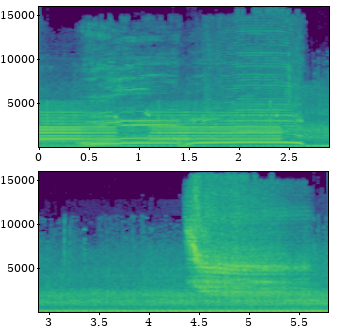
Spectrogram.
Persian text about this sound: اون نگاه کنه نیسان چجوری داره رانندگی میکنه، بذار یه بوق واسش بزنم ششش حال بیاد.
